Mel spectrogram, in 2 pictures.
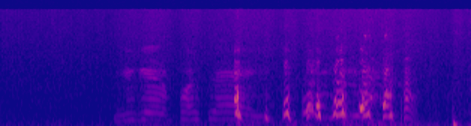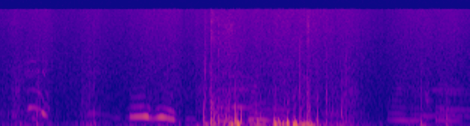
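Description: A child talks with animation close by.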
